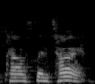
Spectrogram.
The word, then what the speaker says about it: Constantine: It's been mispronounced, but the proper pronunciation is Constantine.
